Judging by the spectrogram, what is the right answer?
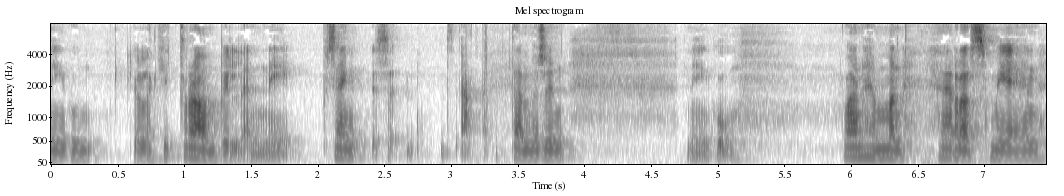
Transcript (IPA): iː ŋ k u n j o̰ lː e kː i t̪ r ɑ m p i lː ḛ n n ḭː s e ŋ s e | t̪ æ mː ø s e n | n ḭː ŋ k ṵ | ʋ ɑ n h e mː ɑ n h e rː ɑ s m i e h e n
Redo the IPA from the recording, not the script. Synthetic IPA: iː ŋ k u n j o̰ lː e kː i t̪ r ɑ m p i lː ḛ n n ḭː s e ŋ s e | t̪ æ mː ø s e n | n ḭː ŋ k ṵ | ʋ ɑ n h e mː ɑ n h e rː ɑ s m i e h e n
